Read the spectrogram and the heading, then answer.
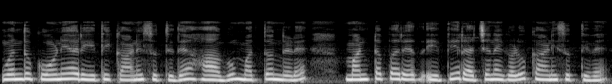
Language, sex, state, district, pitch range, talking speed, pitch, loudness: Kannada, female, Karnataka, Bangalore, 215-235 Hz, 100 wpm, 225 Hz, -11 LUFS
